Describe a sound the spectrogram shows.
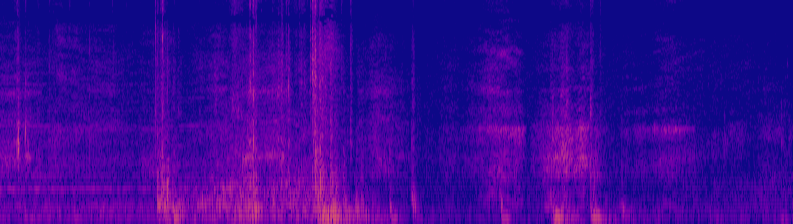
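Rain patters on a car.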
